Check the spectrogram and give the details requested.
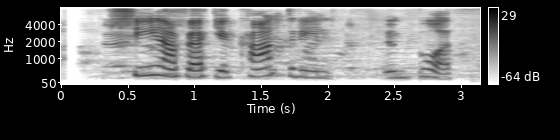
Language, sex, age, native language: Icelandic, male, 10, Icelandic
